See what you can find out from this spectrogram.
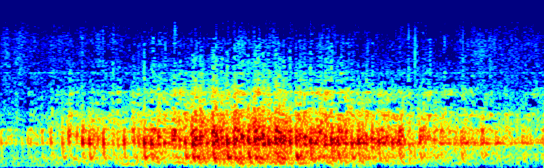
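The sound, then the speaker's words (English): An old jalopy car belonging to Jack, being driven to the junkyard, runs with a steady, rattling rumble that swells slightly in the first second and then holds, sputtering and clattering throughout with no voices. “Why, the motor is in wonderful condition.”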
